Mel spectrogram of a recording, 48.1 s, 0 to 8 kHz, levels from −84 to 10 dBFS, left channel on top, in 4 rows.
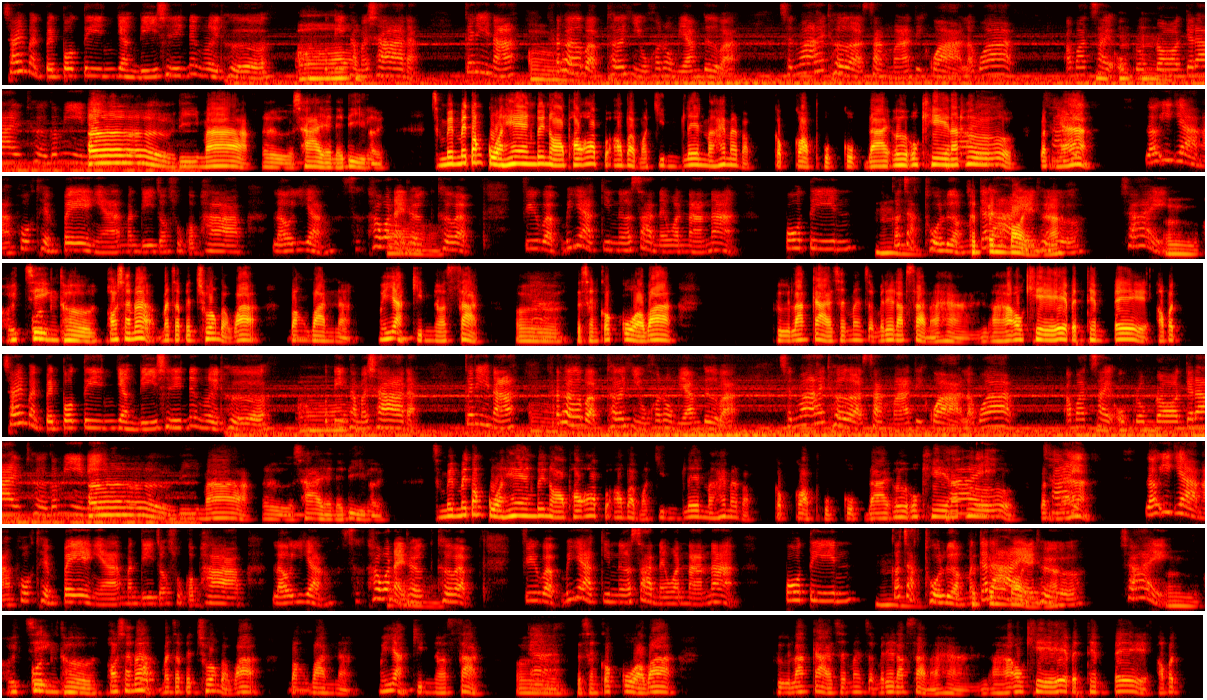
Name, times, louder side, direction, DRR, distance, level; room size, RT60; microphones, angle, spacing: voice 1, 0.0-2.7 3.3-4.2 4.6-10.1 10.6-13.1 14.8-15.1 21.5-22.0 22.5-22.9 23.5-31.4 31.9-32.6 33.0-34.9 35.3-35.7 36.4-36.5 37.5-37.6 39.0-39.3 41.4-41.7, right 3 dB, 20° right, 1.0 m, -32 dB
sound 1, 2.2-14.0, right 4 dB, 45° right, 0.4 m, -38 dB
voice 2, 3.0-3.6 5.3-5.6 10.9-11.7 12.9-15.8 16.3-19.5 20.0-20.1 20.5-22.2 22.5-22.9 27.9-28.2 32.8-33.1 33.7-34.7 35.7-37.6 37.9-38.6 39.0-39.6 39.9-40.8 41.2-43.0 43.8-47.8, left 7 dB, 85° left, 0.4 m, -25 dB
5.0 x 2.1 x 4.5 m
head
